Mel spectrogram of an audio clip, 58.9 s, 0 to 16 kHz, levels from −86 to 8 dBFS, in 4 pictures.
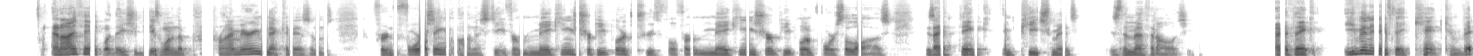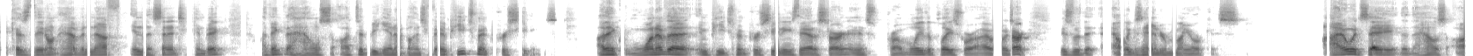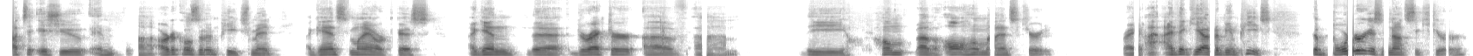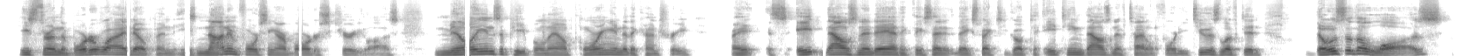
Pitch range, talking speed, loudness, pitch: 100-120 Hz, 180 wpm, -30 LUFS, 110 Hz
